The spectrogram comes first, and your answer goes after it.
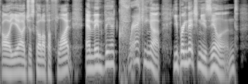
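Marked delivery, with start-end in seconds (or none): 0.0-1.5 put-on deadpan voice. Imitating Julian answering an interviewer: deadpan Julian impression. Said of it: "that kind of deadpan".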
